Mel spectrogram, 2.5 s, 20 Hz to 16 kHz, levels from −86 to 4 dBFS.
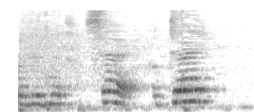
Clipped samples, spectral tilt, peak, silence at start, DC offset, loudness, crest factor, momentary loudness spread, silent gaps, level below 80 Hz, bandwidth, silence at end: under 0.1%; -4 dB/octave; -16 dBFS; 0.2 s; under 0.1%; -35 LUFS; 18 dB; 13 LU; none; -70 dBFS; 11.5 kHz; 0.35 s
